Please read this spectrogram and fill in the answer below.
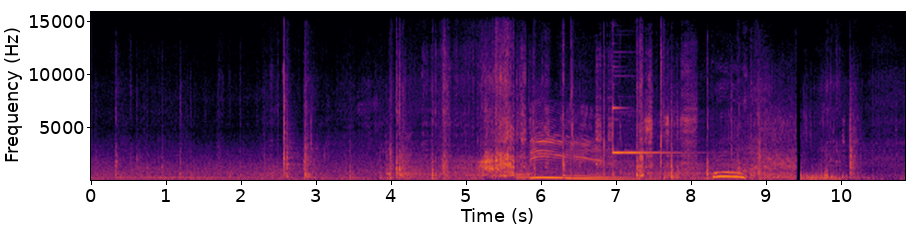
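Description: Skateboard wheels rolling on smooth concrete, with a couple of sharp clacks of the board a few seconds in. Later, a person's wordless voice close to the microphone slides down in pitch, followed by a short vocal call.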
